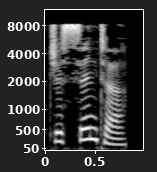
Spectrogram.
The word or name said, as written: jacinta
